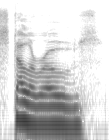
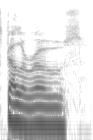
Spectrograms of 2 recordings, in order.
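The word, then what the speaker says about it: Stella Rosa: And it's pronounced Stella Rose. Is that what that is? Yes. It looks like Artois. It's pronounced Stella Rose.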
